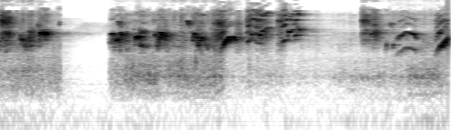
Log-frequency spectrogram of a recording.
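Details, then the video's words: Scratchy cockatiel squawks in three bursts split by short pauses, the middle burst carrying a few upward-sweeping whistled notes amid the harsh chatter. "Cocktiels video and sound"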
